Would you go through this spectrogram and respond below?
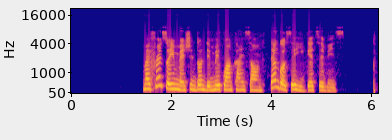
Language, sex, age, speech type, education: Nigerian Pidgin, female, 15-29, spontaneous, tertiary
